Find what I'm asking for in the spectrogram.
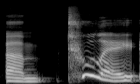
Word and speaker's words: Thule: And then they're competing with the Thule is the correct pronunciation of this.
